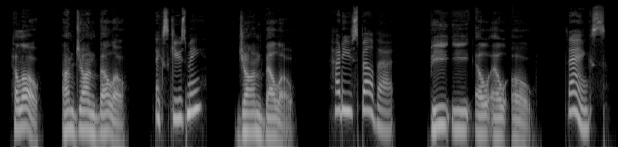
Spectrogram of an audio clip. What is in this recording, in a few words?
Conversation; StepUp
